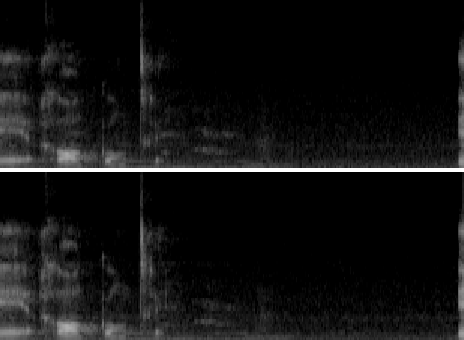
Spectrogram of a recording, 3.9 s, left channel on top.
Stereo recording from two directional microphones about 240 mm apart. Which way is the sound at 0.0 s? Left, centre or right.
Right.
